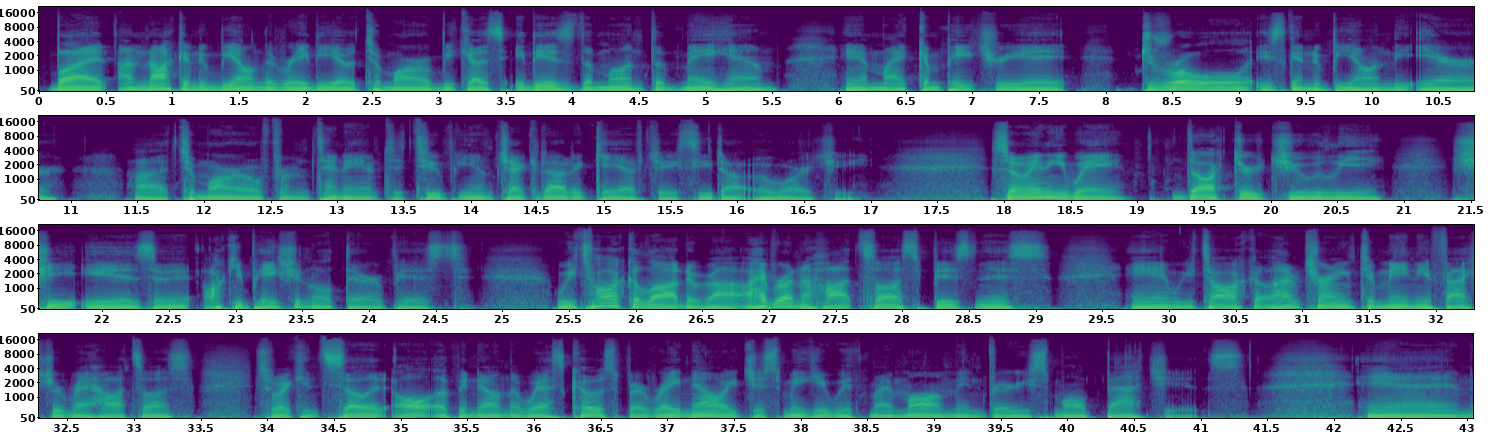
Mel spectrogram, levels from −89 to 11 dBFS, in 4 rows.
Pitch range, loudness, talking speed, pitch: 85-100 Hz, -21 LUFS, 135 wpm, 90 Hz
